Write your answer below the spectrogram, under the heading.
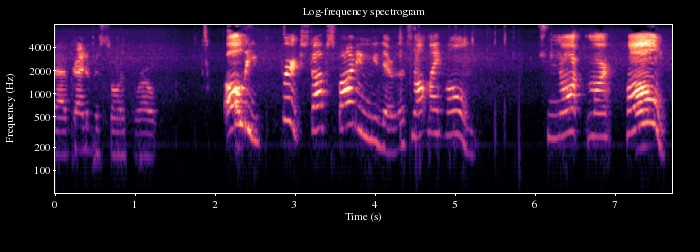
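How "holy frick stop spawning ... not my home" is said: exasperated. Real, not acted. Frustrated at respawn point.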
